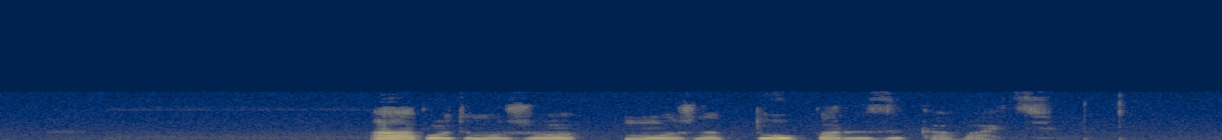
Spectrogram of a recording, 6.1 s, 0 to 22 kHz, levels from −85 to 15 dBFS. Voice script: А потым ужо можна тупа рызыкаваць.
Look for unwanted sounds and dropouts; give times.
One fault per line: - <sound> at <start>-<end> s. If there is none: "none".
none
